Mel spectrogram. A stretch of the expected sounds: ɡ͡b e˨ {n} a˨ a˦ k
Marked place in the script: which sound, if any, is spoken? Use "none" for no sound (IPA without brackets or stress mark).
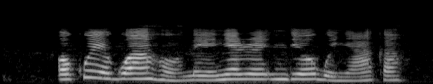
ɲ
